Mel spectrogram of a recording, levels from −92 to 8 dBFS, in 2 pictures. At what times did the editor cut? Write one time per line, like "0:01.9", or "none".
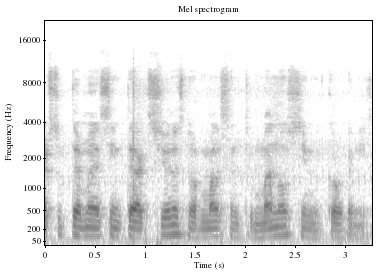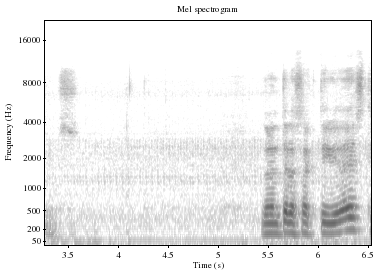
none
